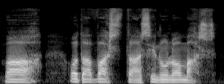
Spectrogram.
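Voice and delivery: high, loud commanding cry; panicked priest bellowing a command; terrified roar. A narrator's reading. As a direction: roar at the earth in horror. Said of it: "Kauhistunut pappi paiskasi arkkua kirjalla ja karjaisi".

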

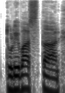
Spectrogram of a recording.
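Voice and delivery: ordinary delivery

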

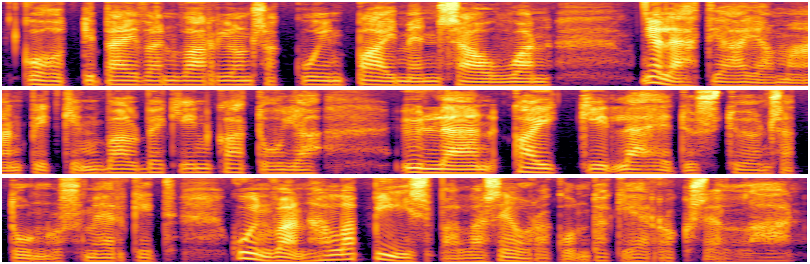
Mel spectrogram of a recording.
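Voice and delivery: ordinary delivery, nothing marked

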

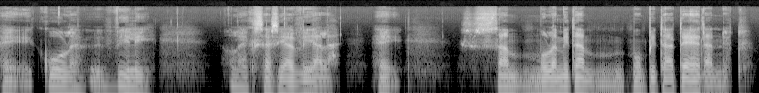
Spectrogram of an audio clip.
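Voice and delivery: put-on high, anxious boy's plea; trembling voice. A narrator's reading. Skobe calls to Vili in the dark, trembling. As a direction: let the voice quiver with fear. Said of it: "sanoi vapisevalla äänellä".

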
